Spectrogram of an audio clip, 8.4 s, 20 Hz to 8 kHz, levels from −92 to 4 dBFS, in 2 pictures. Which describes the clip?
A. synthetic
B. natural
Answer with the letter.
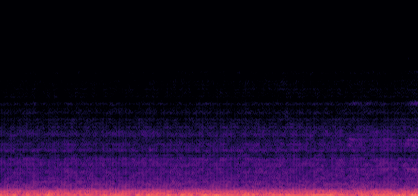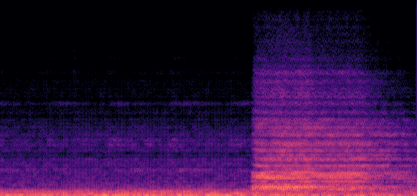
A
